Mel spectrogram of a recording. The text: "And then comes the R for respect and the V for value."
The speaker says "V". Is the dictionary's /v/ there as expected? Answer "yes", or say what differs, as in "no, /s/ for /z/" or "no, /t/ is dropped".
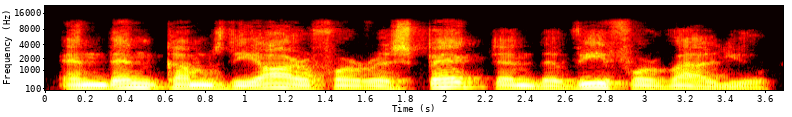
yes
